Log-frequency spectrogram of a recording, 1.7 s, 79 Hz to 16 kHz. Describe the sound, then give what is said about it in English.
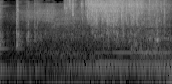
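Water gurgles and rushes up through a hole in the ice, a broad splashing hiss that swells after a few light knocks and then flows steadily with a faint low hum underneath. “It is precious as gold out here because I'm going to have the next 300 days without running liquid water.”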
